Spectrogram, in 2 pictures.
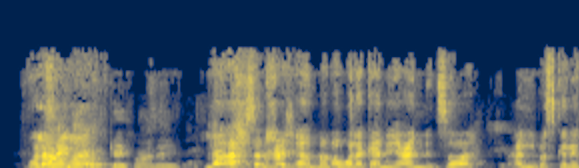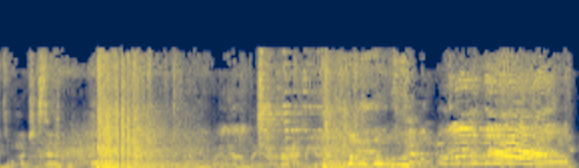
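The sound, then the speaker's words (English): Bombs exploding in Gaza, with young children reacting: children's voices and cries come first, then two loud, rumbling booming blasts break in as the children keep calling out. “Mahmoud Kudoa is a Palestinian journalist living in the Gaza Strip with his family, and he posted this video of his own children's reactions to the bombs.”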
